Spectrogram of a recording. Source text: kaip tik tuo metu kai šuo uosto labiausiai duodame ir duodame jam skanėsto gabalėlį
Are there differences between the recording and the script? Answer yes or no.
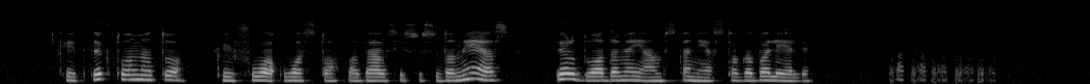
yes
